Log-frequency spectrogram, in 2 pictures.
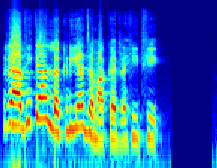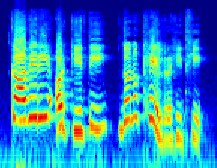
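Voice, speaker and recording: A woman's voice: high-pitched, sing-song, a little slow. A woman narrating a scripted children's story as the storyteller.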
